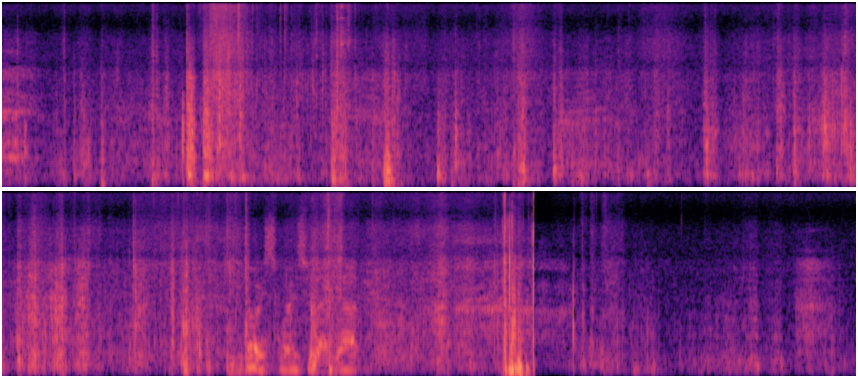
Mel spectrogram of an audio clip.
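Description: Irregular scuffing, scraping and rustling of a person crawling over rock and loose stones under mine timbers, with scattered small knocks and one sharp knock about three-quarters of the way through.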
